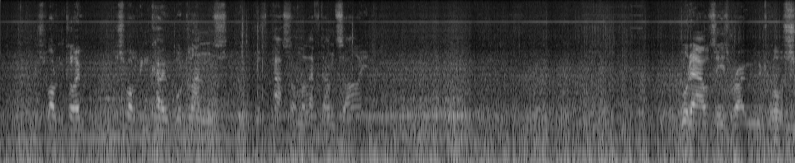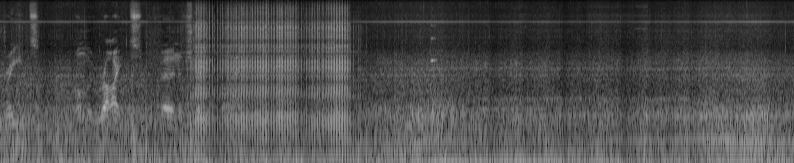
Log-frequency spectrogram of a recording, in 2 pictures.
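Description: Tyres roll on the road surface.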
